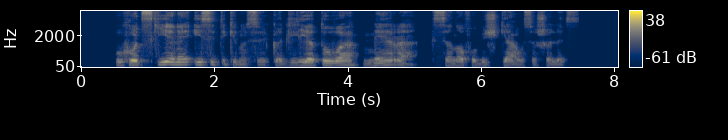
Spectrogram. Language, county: Lithuanian, Šiauliai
